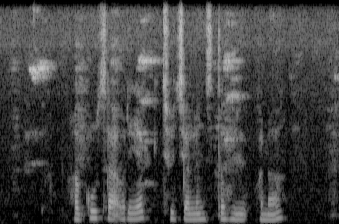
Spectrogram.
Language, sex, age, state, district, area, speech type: Santali, female, 18-30, West Bengal, Uttar Dinajpur, rural, spontaneous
